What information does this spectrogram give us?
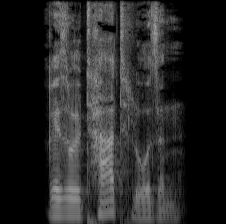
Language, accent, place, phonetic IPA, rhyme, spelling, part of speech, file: German, Germany, Berlin, [ʁezʊlˈtaːtloːzn̩], -aːtloːzn̩, resultatlosen, adjective, De-resultatlosen.ogg
- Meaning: inflection of resultatlos: 1. strong genitive masculine/neuter singular 2. weak/mixed genitive/dative all-gender singular 3. strong/weak/mixed accusative masculine singular 4. strong dative plural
